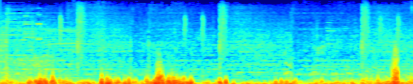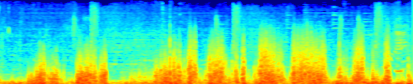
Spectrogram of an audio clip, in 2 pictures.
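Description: Wind buffeting the camera microphone in irregular gusts, heavier and more frequent in the second half.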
